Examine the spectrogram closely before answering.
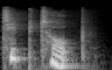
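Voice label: "tip-top", British English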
